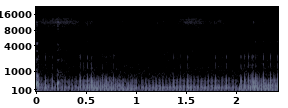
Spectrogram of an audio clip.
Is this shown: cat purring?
yes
